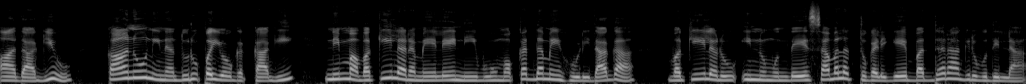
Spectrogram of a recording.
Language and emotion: Kannada, neutral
